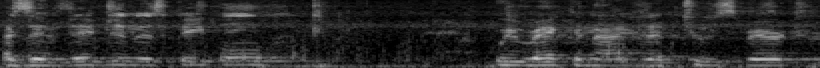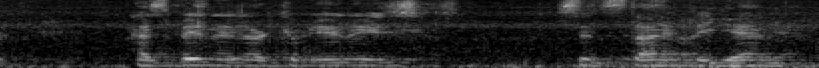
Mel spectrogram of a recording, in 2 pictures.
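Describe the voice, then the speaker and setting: Speech comes at a fairly slow pace with monotone, flat intonation and long, frequent pauses. Noticeable background noise runs underneath. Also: man, medium pitch for a man. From Manitoba, Canada. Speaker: Two Spirit Elder. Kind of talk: public speech at community event. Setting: outdoors, PA system.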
